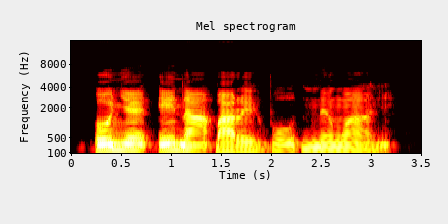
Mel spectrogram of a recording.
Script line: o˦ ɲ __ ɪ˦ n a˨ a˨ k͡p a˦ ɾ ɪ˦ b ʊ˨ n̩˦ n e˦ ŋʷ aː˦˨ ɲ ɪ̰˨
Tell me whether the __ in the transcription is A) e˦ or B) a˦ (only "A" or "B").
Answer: A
